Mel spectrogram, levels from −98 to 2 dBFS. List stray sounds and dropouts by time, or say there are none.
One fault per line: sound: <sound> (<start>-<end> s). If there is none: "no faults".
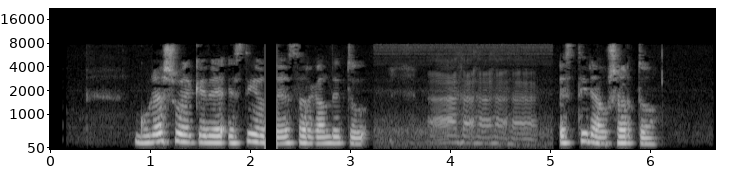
sound: dropout (2.1-2.3 s)
sound: laugh (3.4-4.9 s)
